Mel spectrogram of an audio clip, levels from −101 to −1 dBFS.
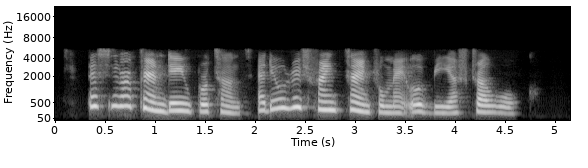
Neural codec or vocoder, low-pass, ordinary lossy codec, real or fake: autoencoder, 22.05 kHz, a latent of 192 numbers a frame, VITS, trained on one speaker; 5.4 kHz; none; fake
